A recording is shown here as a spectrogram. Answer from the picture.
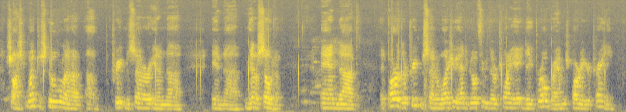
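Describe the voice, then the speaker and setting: A man's fairly high voice with an American accent and ordinary pitch variation, over noticeable background noise. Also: moderate pace. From Indiana. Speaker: recovering alcoholic telling his story. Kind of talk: personal testimony. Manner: loud; halting, repeats words.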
